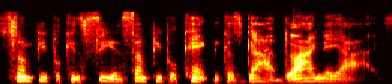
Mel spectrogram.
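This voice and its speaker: A woman speaks at a fairly quick pace in an animated tone, her pitch very deep and low. The sound is dry and close with no echo, over a quiet background. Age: 60s. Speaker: show host. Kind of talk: impassioned interview talk.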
